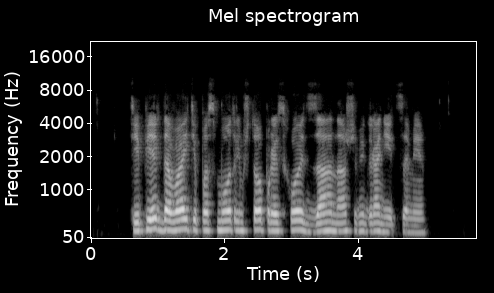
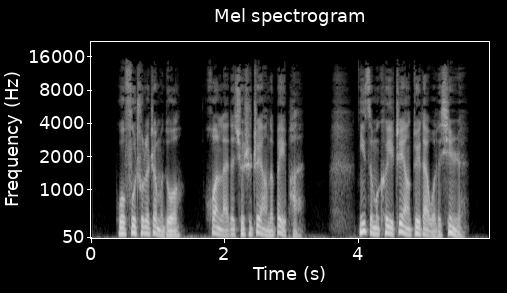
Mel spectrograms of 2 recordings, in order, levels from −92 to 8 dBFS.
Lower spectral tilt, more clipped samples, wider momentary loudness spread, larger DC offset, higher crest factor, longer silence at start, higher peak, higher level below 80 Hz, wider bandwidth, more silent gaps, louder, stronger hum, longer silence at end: about the same, -6.5 dB/octave vs -6 dB/octave; neither; first, 14 LU vs 6 LU; second, under 0.1% vs 0.2%; about the same, 16 dB vs 14 dB; first, 0.6 s vs 0.4 s; about the same, -2 dBFS vs -2 dBFS; second, -70 dBFS vs -38 dBFS; second, 7.4 kHz vs 15 kHz; neither; second, -18 LUFS vs -15 LUFS; neither; first, 0.8 s vs 0.4 s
